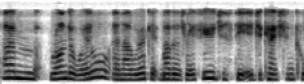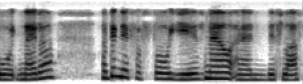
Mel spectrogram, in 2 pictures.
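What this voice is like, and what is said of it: Australian accent. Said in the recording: “my accent, I'm from Australia”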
